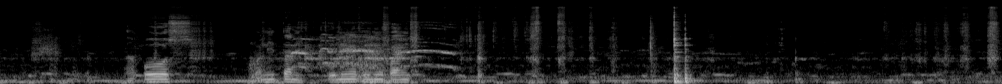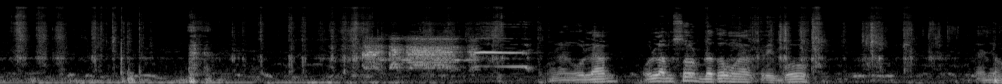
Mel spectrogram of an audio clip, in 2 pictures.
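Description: A knife scrapes and shaves bark off a stalk.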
